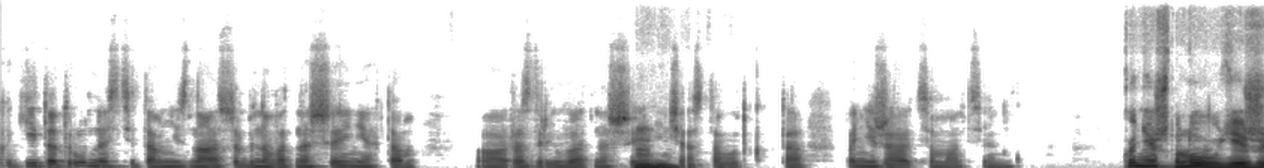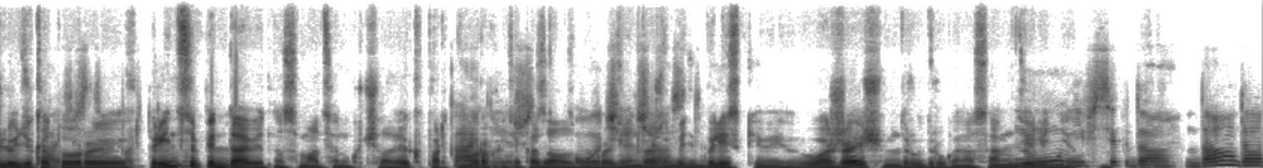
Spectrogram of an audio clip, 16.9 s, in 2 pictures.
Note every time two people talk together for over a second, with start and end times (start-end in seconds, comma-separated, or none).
8.6-10.2, 11.4-13.2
